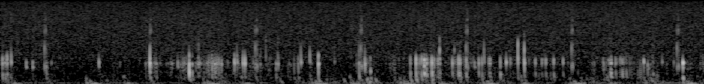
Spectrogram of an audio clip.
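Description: Irregular low gurgles and squeaky rumbles from the gut, ordinary stomach growling of an empty stomach.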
